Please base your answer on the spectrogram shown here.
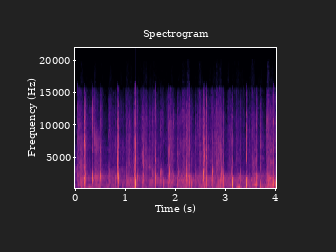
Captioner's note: applauding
